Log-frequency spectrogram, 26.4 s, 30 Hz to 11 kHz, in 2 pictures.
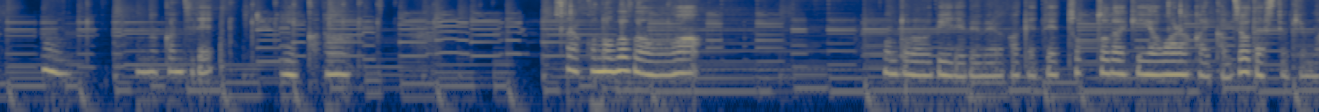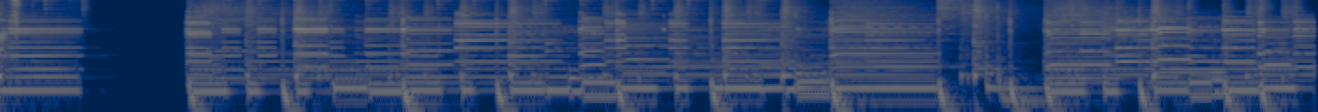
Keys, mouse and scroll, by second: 0.1 alt+z, 0.2 g, 0.2 middle click, 1.1 alt+z, 1.2 alt+z, 1.3-1.7 scroll down 3, 1.7 middle click, 2.3 middle click, 2.8 middle click, 3.3 shift+middle click, 3.6 shift+middle click, 4.0 middle click, 4.4-4.9 scroll up 2, 5.0 shift+middle click, 5.7 alt+click, 6.1 shift+middle click, 6.3 scroll up 1, 6.4 middle click, 6.9-7.7 scroll up 1, 7.9 ctrl+b, 8.0 alt+click, 12.1 middle click, 12.1-13.0 scroll down 1, 13.0-13.4 scroll down 2, 13.4 middle click, 14.0 shift+middle click, 14.0 scroll up 2, 14.1 click, 14.3 middle click, 14.6 shift+middle click, 14.8 scroll up 1, 15.0 ctrl+click, 15.3 shift+middle click, 15.5 middle click, 16.0 alt+s, 17.5 shift+scroll up 1, 17.5 shift+middle click, 18.3 shift+click, 18.6 g, 19.4 middle click, 19.7 shift+middle click, 20.1 click, 20.3 middle click, 20.5 g, 21.0 middle click, 21.7 middle click, 21.9 g, 22.5 middle click, 22.7 click, 23.0 ctrl+click, 23.2 middle click, 23.4 g, 24.1 scroll down 2, 24.1 middle click, 24.4 alt+z, 24.4 middle click, 24.5 middle click, 25.2 middle click, 26.2 ctrl+r.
